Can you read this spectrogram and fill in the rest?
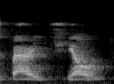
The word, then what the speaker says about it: Barry Keoghan: His name is Barry Keoghan, if you can see that.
